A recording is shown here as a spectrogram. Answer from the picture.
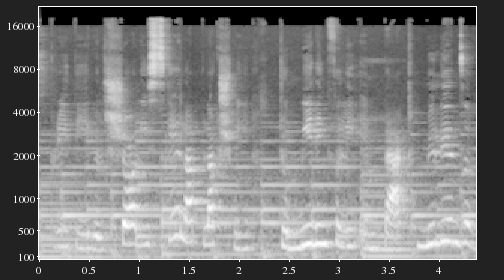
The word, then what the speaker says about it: LXME: And her most recent venture and passion is Lakshmi, which is spelled as L-X-M-E.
